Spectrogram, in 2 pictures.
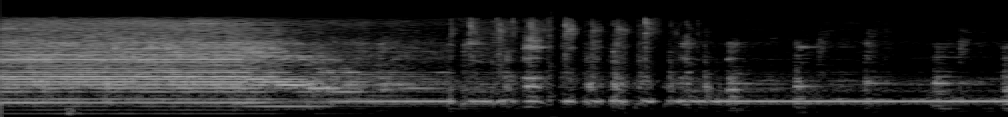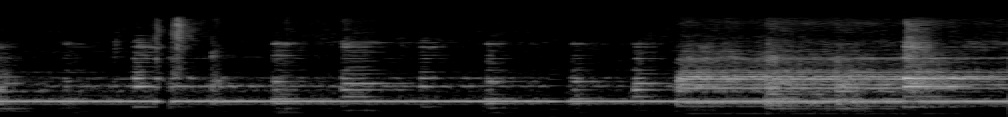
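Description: Modular synthesizer jam: a steady held drone tone runs under a full sustained chord that thins out after about a second and a half. It gives way to a patter of short clicky blips and notes, and the fuller chord comes back near the end. The sound is lo-fi, heard through a video call's audio.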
